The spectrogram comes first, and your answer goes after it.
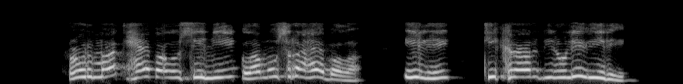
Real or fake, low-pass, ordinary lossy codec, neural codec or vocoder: fake; 7.2 kHz; Opus, 24 kbps; codec, 16 kHz, 4 kbps, FreqCodec, larger model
